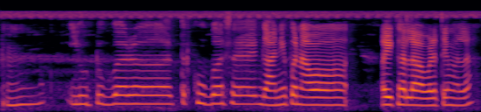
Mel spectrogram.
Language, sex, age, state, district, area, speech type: Marathi, female, 18-30, Maharashtra, Wardha, rural, spontaneous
